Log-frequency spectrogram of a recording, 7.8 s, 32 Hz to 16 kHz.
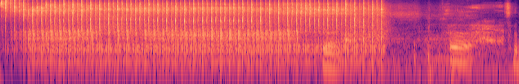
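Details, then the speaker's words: Acoustic wave therapy device at about 15–16 Hz applied to the bottom of the scapula: loud rapid regular tapping, about 220 pulses a minute, then stopping with brief talk. "there we go I can hear the vibration I was 16 Hertz I like 15."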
